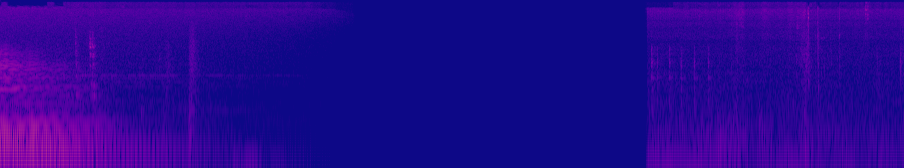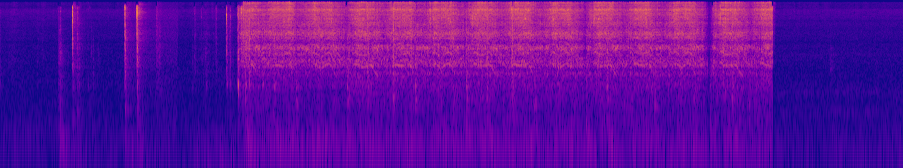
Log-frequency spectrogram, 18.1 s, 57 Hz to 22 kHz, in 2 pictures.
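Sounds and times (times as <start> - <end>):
plastic gear mechanism whirring: 11.4 - 16.8.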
